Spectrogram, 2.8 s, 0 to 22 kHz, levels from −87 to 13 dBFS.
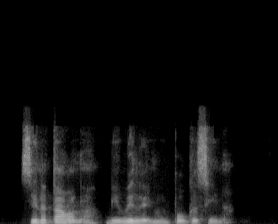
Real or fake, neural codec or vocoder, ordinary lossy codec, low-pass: fake; autoencoder, 22.05 kHz, a latent of 192 numbers a frame, VITS, trained on one speaker; Opus, 16 kbps; 9.9 kHz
